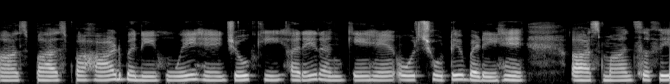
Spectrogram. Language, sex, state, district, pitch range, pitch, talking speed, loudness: Hindi, female, Chhattisgarh, Sukma, 190-205 Hz, 195 Hz, 170 wpm, -16 LUFS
